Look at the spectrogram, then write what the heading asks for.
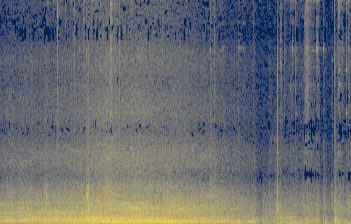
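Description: A car engine running nearby, swelling to its loudest a few seconds in and then fading away, with a few light clicks and jangles.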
